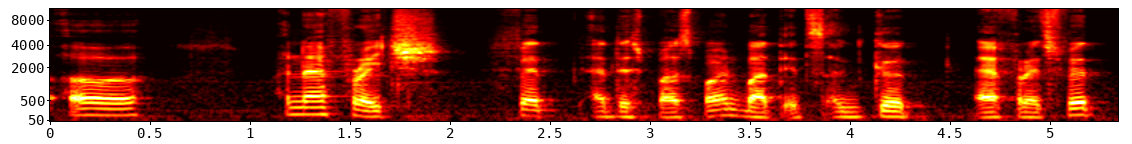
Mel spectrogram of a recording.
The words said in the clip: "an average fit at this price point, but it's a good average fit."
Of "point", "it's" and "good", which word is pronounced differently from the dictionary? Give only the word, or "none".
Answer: none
